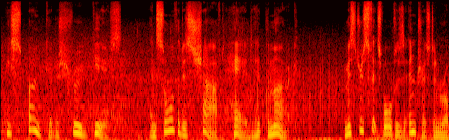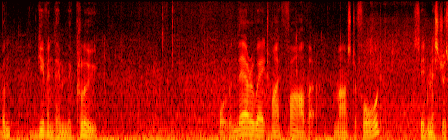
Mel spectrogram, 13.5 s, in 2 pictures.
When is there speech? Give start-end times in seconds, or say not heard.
0.0-8.3, 10.0-13.4.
